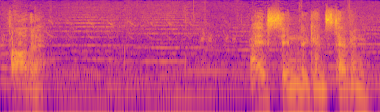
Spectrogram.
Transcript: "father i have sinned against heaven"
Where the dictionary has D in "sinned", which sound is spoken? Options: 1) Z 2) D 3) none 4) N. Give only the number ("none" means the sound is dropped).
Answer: 2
